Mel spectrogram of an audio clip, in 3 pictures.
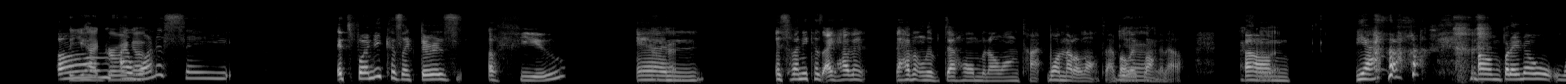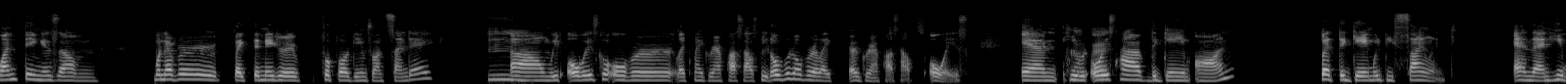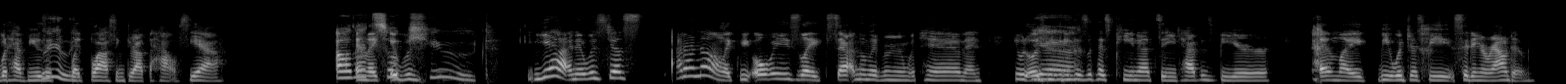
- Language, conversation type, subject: English, unstructured, How do family traditions shape your sense of belonging and connection?
- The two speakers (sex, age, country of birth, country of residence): female, 25-29, United States, United States; female, 25-29, United States, United States
- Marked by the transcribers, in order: laughing while speaking: "yeah"; other background noise; chuckle; chuckle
